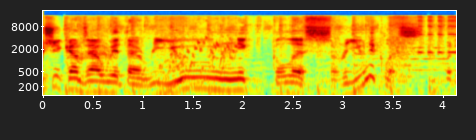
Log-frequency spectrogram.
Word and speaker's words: Reuniclus: Reuniclus, that's how you say it.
